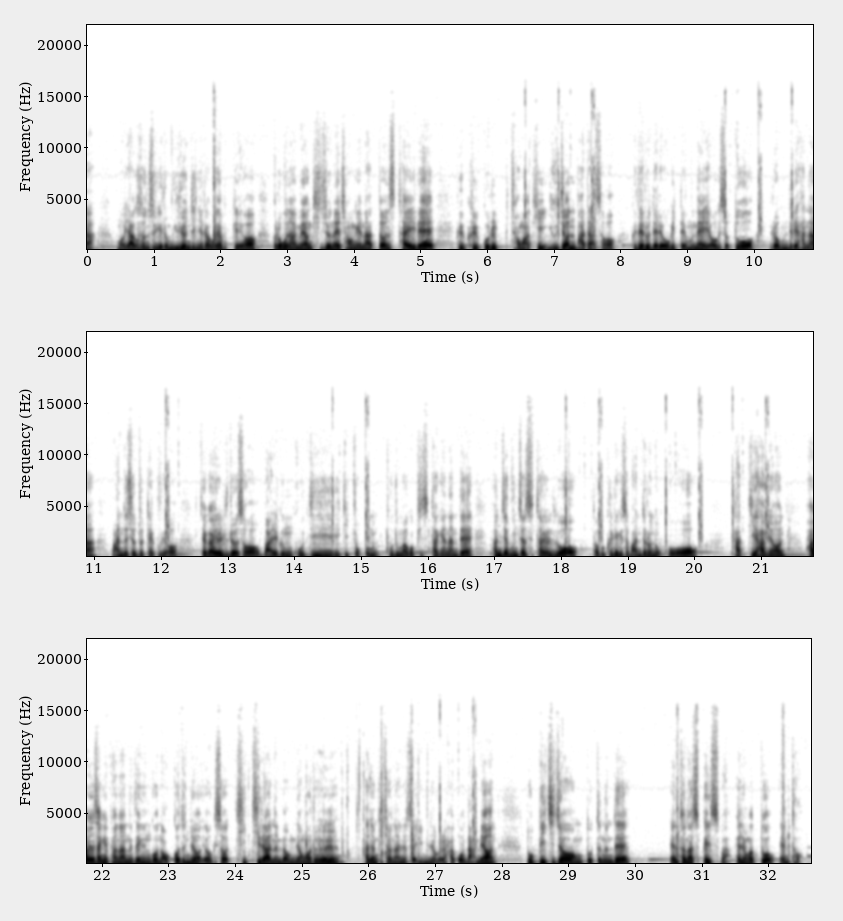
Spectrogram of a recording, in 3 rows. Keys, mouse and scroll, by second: 1.9 Return, 6.7 click, 9.8 click, 11.1 click, 14.8 click, 18.4 click, 23.8-24.8 typing, 25.0 Escape, 25.2 Escape, 25.9 d, 26.2 t, 26.6 space, 27.4 click, 30.6 Return, 32.2 Return.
